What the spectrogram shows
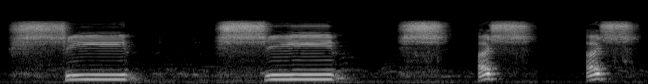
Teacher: شین کے ادا کرتے وقت آواز کا منہ میں پھیلنا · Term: تفشی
